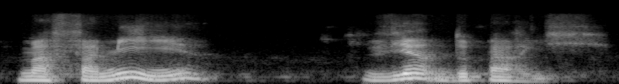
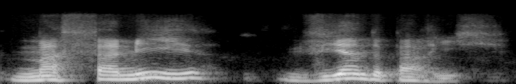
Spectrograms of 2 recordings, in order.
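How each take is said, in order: First: Phrase in pieces. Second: Said in the usual way. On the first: Shown as a demonstration. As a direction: split the phrase for repetition. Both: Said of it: "let's do some pronunciation work".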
